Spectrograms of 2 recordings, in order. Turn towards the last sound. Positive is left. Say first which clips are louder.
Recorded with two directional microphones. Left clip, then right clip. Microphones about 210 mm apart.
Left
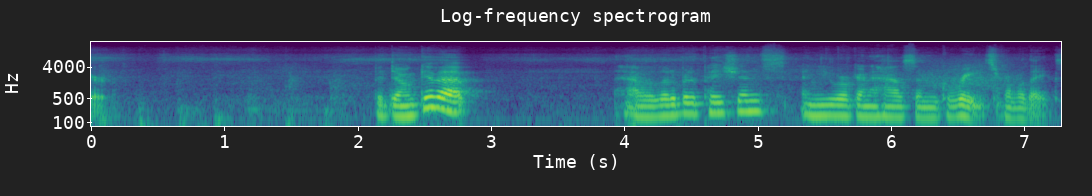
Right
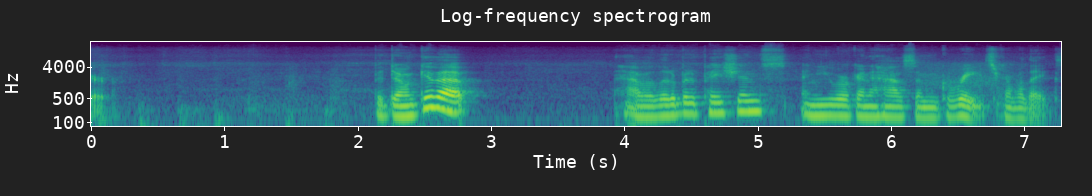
# right 1 dB
turn(degrees=-45)  # may be behind; listen again after turning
